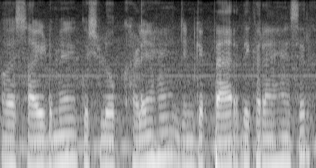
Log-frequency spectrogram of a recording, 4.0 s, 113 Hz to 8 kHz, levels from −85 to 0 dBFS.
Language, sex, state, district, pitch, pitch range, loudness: Hindi, male, Uttar Pradesh, Lucknow, 115 Hz, 115-120 Hz, -15 LUFS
